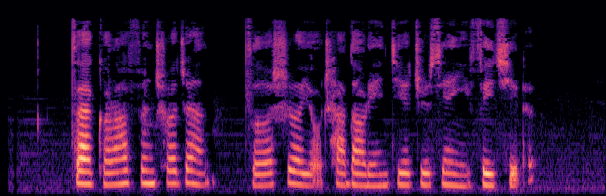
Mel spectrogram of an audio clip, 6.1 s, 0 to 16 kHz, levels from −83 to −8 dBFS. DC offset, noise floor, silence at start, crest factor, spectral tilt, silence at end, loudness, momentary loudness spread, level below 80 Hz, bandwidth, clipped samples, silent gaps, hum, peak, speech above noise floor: under 0.1%; -56 dBFS; 0.7 s; 24 dB; -3.5 dB/octave; 0.7 s; -25 LUFS; 11 LU; -72 dBFS; 11.5 kHz; under 0.1%; none; none; -2 dBFS; 32 dB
